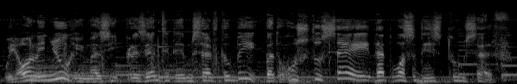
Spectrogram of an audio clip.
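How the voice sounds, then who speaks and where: An actor playing a thoughtful male philosopher in a video game cutscene, speaking in a measured way. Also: high-pitched, lively intonation, over music. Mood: calm. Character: older male philosopher, wise and questioning. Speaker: game character.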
